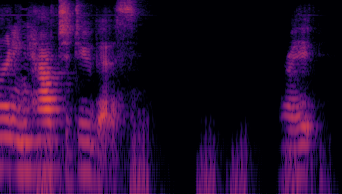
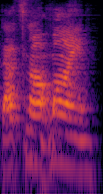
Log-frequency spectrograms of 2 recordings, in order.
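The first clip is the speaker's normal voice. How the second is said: "that's not mine" said louder, with weight; big emphasis; 5 dB louder than usual. Shown as a demonstration. Teacher showing how to block others' moods, strongly emphatic. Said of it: "put a real big emphasis on that".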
